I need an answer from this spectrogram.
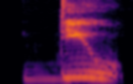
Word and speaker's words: du: Due. It is pronounced as due.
